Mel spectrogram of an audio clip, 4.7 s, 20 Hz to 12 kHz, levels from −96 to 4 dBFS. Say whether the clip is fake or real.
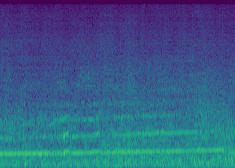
fake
